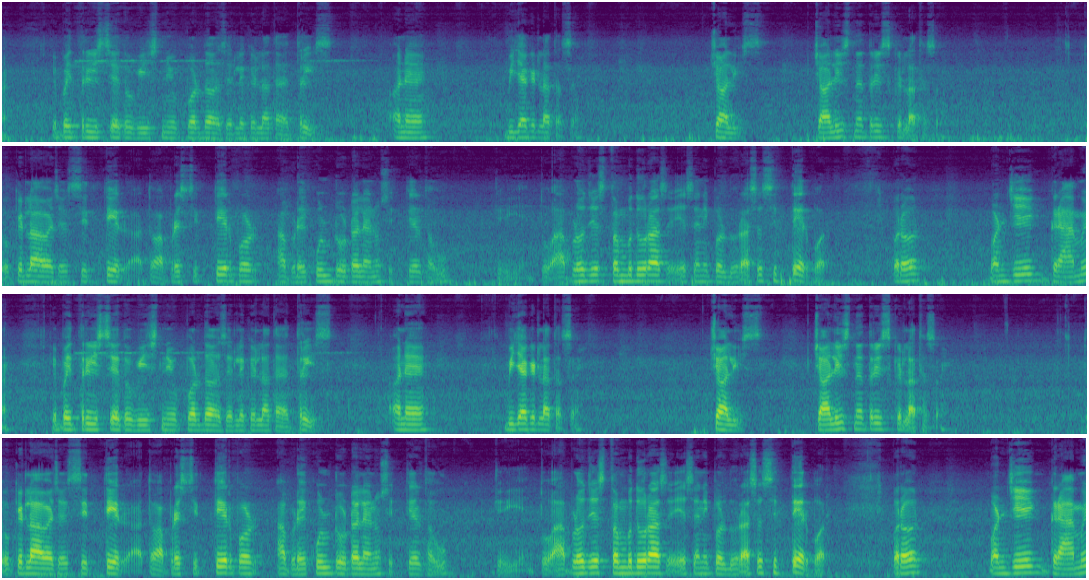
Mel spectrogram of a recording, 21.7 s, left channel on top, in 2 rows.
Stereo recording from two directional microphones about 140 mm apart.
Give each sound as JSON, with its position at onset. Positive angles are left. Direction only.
{"t": 0.5, "sound": "speech", "side_deg": -30}
{"t": 7.1, "sound": "speech", "side_deg": -30}
{"t": 10.8, "sound": "speech", "side_deg": -30}
{"t": 19.7, "sound": "speech", "side_deg": -30}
